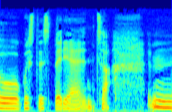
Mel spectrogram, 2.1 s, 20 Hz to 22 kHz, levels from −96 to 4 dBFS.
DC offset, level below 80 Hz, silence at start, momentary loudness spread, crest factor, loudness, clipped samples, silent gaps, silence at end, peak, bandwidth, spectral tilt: under 0.1%; -50 dBFS; 0 s; 9 LU; 14 dB; -29 LUFS; under 0.1%; none; 0 s; -14 dBFS; 15.5 kHz; -5 dB/octave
